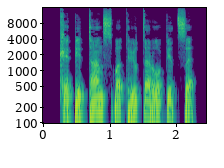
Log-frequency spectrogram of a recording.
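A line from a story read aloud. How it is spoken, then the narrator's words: Chuckle. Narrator (Russian): хохотнул Нойрон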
